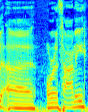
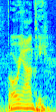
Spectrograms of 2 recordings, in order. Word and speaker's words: Orianthi: By the way, is he still dating Orathani?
